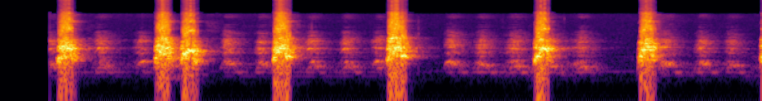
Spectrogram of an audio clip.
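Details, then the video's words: Alma, a West Highland White Terrier puppy, barks at a Doberman shown on a screen. Sharp barks come about once a second, with softer, lower yips and grumbles between them. The room is otherwise quiet. "Westie Alma barking on doberman"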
